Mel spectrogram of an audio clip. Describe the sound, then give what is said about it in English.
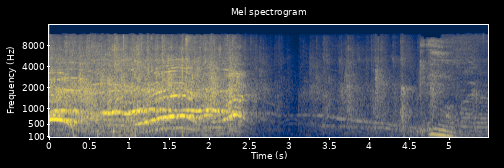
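An audience applauds a guest preacher at an evening service, loud and dense clapping and cheering for about two seconds before it fades out, followed by a man speaking. “So y'all do me a favor and help Chase feel welcome one more time. Y'all give it up for Chase.”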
